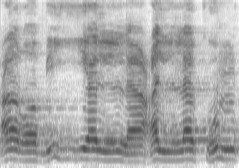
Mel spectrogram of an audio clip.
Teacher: تنوین کو لام سے ملا کر بغیر غنہ کے پڑھیں گے، اس کو ادغام تام کہتے ہیں۔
